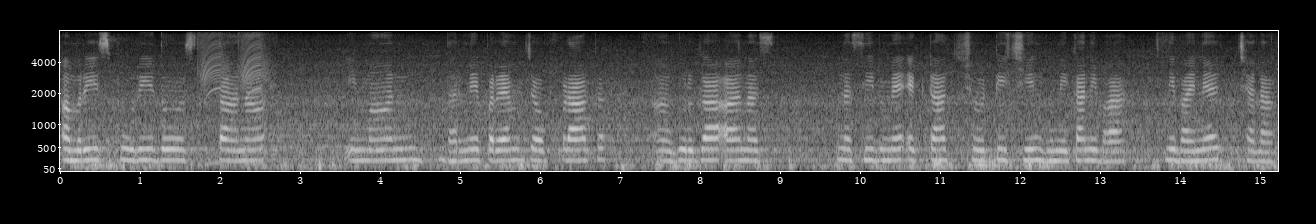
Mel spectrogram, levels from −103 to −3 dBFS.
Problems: background sounds at intervals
